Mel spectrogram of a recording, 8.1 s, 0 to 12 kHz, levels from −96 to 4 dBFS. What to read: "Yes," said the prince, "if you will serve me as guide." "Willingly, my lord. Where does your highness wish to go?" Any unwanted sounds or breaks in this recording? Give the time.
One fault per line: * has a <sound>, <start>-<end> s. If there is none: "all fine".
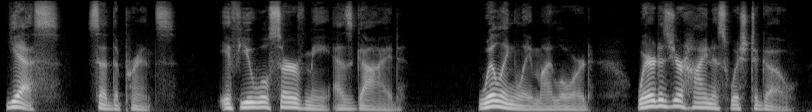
all fine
